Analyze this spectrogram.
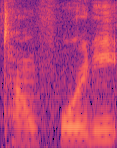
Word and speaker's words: Tomforde: talk about is The Right Move by Liz Tom 40. I saw on IG live with her and she says it's pronounced Tom 40 and that everybody pronounces it wrong so keep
